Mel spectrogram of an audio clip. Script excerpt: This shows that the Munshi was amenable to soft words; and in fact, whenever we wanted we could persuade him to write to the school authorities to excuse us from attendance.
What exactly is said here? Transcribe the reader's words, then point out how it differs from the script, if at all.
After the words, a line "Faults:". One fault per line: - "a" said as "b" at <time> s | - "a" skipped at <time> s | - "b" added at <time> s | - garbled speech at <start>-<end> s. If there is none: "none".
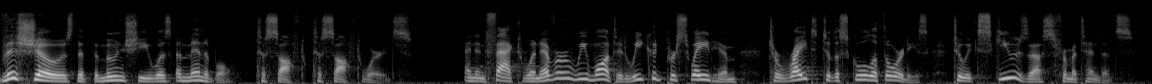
This shows that the Munshi was amenable to soft to soft words; and in fact, whenever we wanted we could persuade him to write to the school authorities to excuse us from attendance.
Faults:
- "to soft" added at 3.1 s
